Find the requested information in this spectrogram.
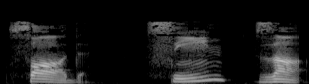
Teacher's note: صفیر در لغت صدایی شبیه به صدای پرنده هست و در تجوید صدای صوت مانندیه که از حرف صاد، سین و حرف زا شنیده میشه · جلوی زبان هنگام تلفظ این سه حرف شیاردار میشه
